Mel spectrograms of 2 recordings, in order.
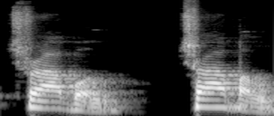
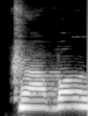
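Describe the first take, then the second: First: ট্রাবল as "chra-bol" with a dark final l; correct pronunciation. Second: ট্রাবল with a hard t-r and full "bol"; wrong pronunciation. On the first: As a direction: make tr "chr" in ট্রাবল. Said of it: "চড়া বা সিএইচআর". (ট্রাবল-এর সঠিক উচ্চারণ, "চ্রাবল") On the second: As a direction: keep a plain "tr" in ট্রাবল. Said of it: "না হয়ে হবে". (ট্রাবল-এর ভুল উচ্চারণ, স্পষ্ট "ট্র") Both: Shown as a demonstration.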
